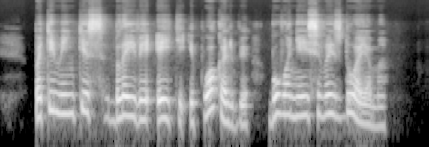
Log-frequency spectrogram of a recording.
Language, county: Lithuanian, Vilnius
